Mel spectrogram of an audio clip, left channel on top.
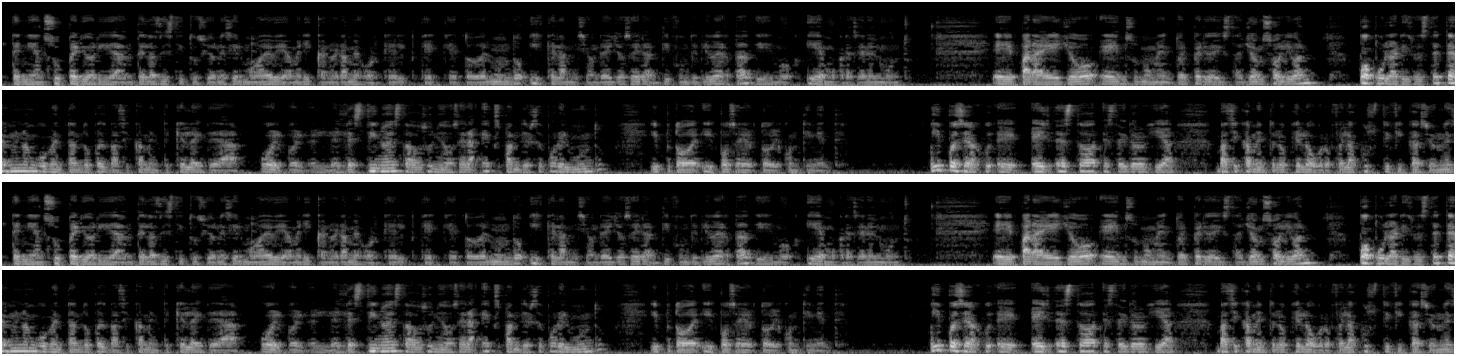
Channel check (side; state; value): both; identical; correlation 1.00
